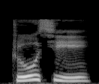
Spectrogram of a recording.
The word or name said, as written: 主席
